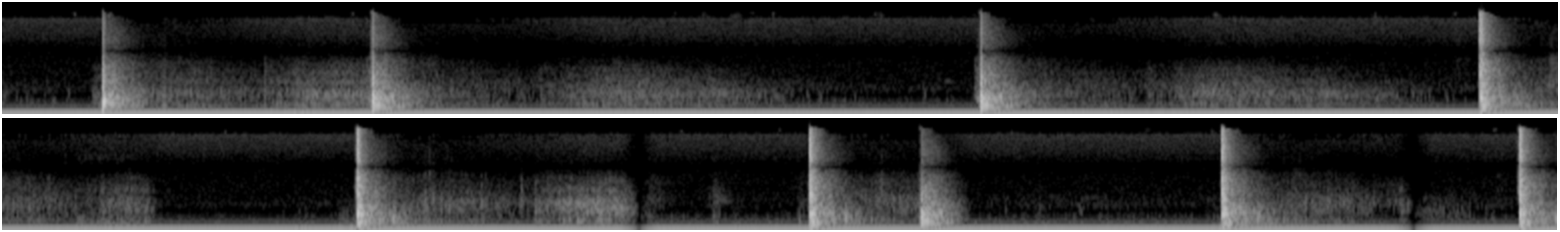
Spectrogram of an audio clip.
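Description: About nine sharp gunshots at a shooting range, irregularly spaced from under a second to about three seconds apart, each with a short echo.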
